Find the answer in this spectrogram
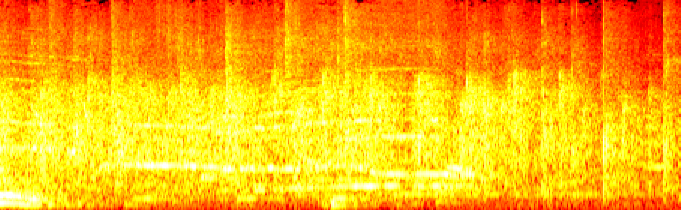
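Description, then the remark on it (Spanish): A concert audience applauds steadily after a band's song, dense clapping filling the space at moderate volume, with faint voices and scattered cheers mixed in before it begins to thin out near the end. “Un aplauso. Gracias, gracias.”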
